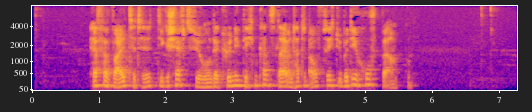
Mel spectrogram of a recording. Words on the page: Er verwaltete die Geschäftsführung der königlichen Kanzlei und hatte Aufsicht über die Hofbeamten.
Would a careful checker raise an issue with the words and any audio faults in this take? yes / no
no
